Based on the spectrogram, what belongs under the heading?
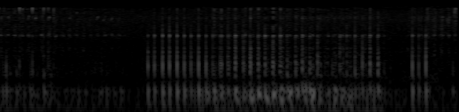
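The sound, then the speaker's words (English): A cat named Jarvis purrs steadily while lying on a person in bed, a soft rumbling drone that swells and pulses rhythmically with each breath, with no voices or other sounds. “Oh, he sounds pretty happy. That's a great purr.”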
